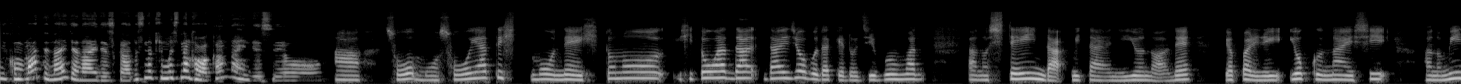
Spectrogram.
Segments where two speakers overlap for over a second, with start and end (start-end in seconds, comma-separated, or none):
none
